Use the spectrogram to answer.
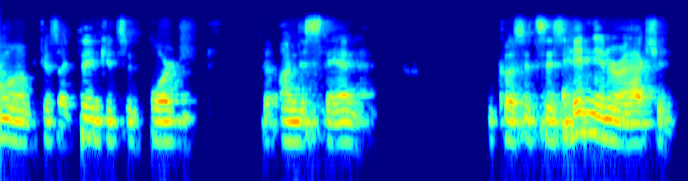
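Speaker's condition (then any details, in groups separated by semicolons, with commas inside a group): No condition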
